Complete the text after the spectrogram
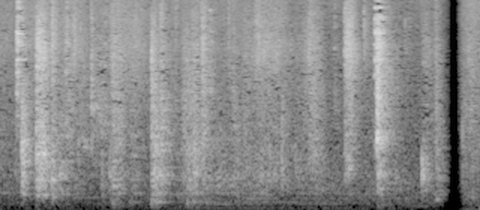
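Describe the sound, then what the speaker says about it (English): Dishes being washed: plates, pots and cutlery clatter and clink in irregular bursts at close range, with brief pauses between knocks and a sudden short silence near the end. "Come help me with the dishes."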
